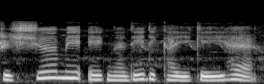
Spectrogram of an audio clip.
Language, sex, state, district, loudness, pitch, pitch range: Hindi, female, Assam, Kamrup Metropolitan, -13 LUFS, 215 Hz, 195-235 Hz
